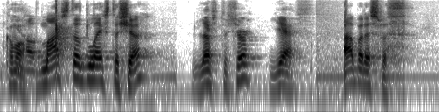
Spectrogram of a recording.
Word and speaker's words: Leicester: Leicster.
